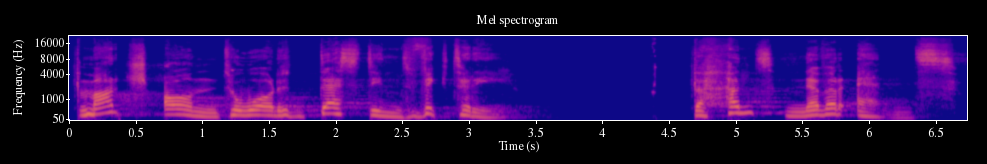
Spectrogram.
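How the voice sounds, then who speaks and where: Game casting: a commanding warrior ruler, unhurried and resolute, with roaring battle shouts. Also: female voice, mid-range voice, very animated, big-room sound. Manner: slow, measured and grand in speech; roaring battle shouts. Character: proud warrior woman ruler, fierce and commanding. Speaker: game character. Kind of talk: video game voice lines.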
